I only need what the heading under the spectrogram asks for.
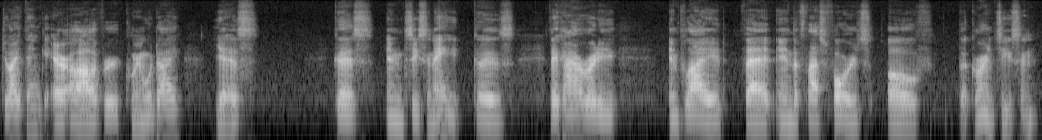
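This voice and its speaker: A man's voice: mid-range voice, steady tone, takes it slowly, bright, forceful tone, clear, resonant tone. A young man talking casually in a fan vlog, rambling with many fillers and restarts. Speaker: vlogger.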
